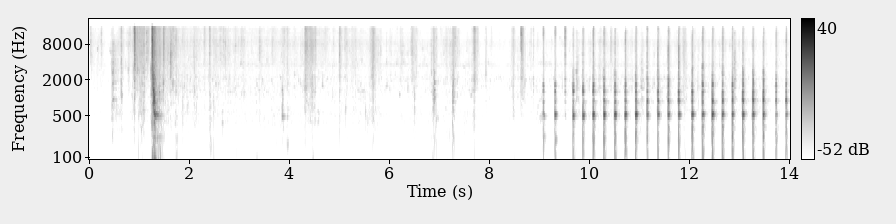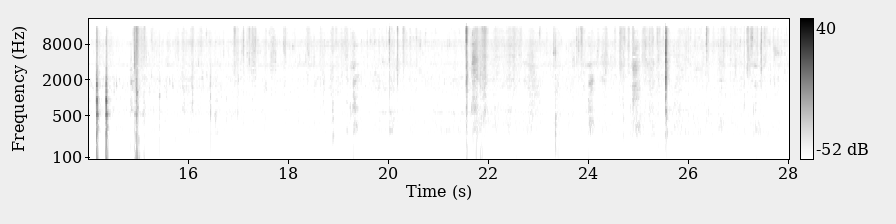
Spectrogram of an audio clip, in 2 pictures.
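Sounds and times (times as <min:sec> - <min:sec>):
hollow bamboo knocks: 0:09.0 - 0:14.5.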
